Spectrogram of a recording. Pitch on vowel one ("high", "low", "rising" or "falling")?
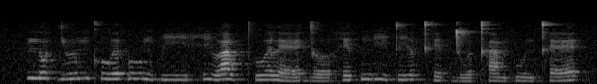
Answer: falling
